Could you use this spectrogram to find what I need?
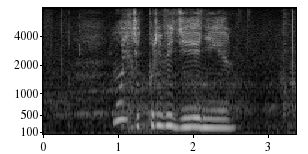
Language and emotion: Russian, sad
